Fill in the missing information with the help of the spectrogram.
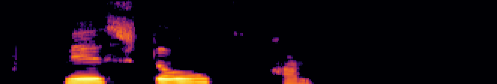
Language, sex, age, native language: Icelandic, female, 10, Icelandic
